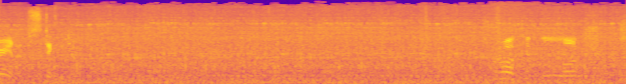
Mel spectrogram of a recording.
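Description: An armoured vehicle's engine rumbles steadily as it drives.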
